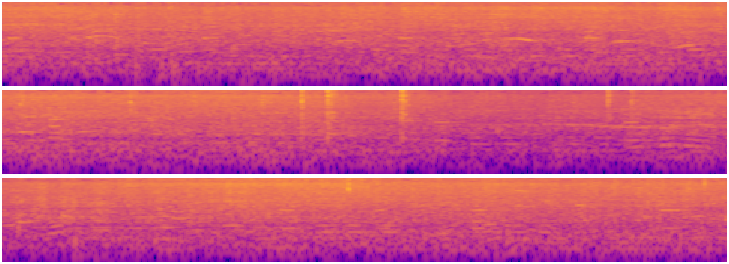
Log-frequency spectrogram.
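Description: Water splashes and churns as small boats spin nearby.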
